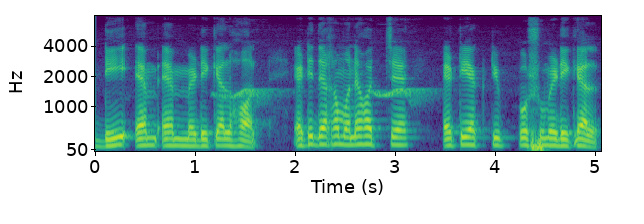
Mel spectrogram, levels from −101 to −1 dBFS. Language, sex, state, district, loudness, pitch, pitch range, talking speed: Bengali, male, Assam, Hailakandi, -17 LUFS, 155 Hz, 145-165 Hz, 140 wpm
